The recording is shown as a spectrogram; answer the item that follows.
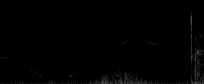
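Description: Near silence, with a faint brief click near the end.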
